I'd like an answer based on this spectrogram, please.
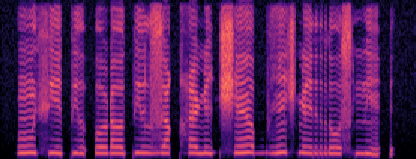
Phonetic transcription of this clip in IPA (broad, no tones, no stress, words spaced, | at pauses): õfʲepʲo ʔoɽʌpʲɯlzɯ qʰiɳiʔʃɛ̃ɐ̯ bʱẽʃɳe rosmʲẽʔ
